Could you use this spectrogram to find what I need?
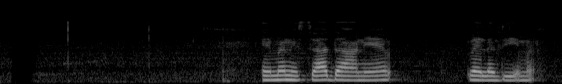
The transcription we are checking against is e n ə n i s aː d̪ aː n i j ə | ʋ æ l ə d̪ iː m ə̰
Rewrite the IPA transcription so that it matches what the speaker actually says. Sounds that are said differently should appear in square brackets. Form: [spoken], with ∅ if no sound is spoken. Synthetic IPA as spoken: e [m] ə n i s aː d̪ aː n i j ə | ʋ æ l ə d̪ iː m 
